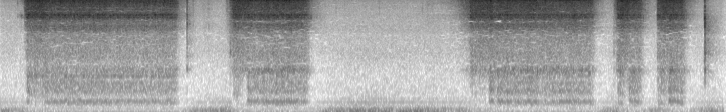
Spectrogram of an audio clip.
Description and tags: Spraying a deodorant spray.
